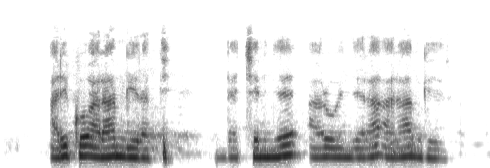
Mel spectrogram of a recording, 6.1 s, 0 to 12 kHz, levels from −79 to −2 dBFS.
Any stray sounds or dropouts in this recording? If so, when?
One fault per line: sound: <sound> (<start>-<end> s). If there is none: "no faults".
no faults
